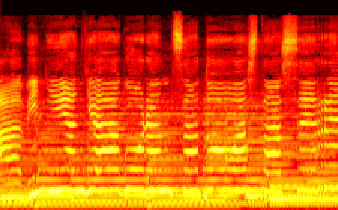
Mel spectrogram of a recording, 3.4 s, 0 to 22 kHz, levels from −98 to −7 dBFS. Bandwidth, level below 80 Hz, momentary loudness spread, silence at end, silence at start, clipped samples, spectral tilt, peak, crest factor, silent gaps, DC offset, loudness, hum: 17 kHz; -70 dBFS; 3 LU; 0 s; 0 s; under 0.1%; -4 dB/octave; -8 dBFS; 14 dB; none; under 0.1%; -21 LUFS; none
